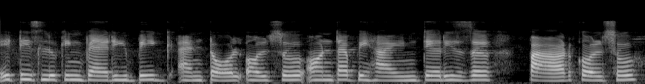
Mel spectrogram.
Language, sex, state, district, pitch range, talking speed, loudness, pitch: English, female, Maharashtra, Mumbai Suburban, 195-210 Hz, 150 wpm, -20 LUFS, 205 Hz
